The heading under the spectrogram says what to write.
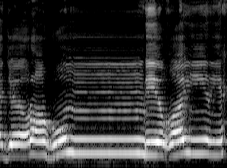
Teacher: mim sukun dibaca secara samar dengan gunnah yang dipanjangkan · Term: ikhfa syafawi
